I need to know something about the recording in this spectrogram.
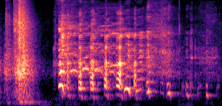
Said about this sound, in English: Those of you at home listening, and he just ran out of the room, shut the door, slammed the door behind him.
